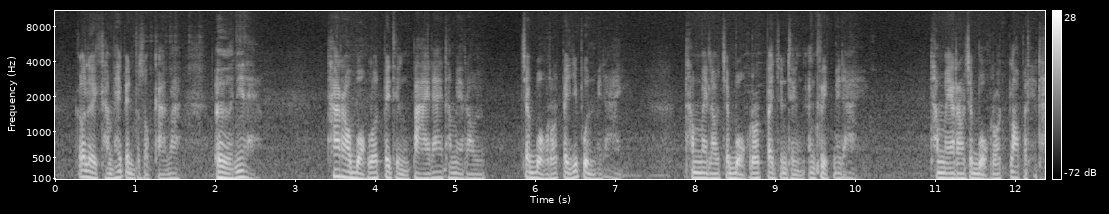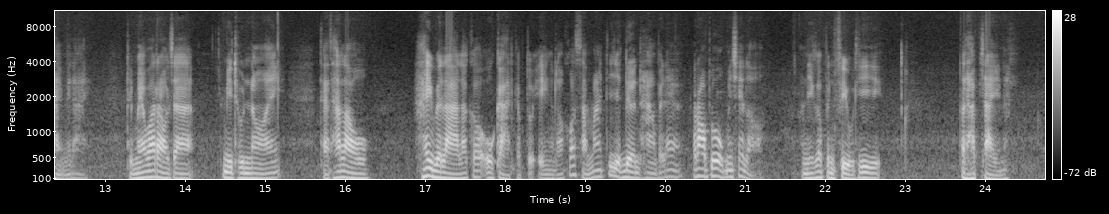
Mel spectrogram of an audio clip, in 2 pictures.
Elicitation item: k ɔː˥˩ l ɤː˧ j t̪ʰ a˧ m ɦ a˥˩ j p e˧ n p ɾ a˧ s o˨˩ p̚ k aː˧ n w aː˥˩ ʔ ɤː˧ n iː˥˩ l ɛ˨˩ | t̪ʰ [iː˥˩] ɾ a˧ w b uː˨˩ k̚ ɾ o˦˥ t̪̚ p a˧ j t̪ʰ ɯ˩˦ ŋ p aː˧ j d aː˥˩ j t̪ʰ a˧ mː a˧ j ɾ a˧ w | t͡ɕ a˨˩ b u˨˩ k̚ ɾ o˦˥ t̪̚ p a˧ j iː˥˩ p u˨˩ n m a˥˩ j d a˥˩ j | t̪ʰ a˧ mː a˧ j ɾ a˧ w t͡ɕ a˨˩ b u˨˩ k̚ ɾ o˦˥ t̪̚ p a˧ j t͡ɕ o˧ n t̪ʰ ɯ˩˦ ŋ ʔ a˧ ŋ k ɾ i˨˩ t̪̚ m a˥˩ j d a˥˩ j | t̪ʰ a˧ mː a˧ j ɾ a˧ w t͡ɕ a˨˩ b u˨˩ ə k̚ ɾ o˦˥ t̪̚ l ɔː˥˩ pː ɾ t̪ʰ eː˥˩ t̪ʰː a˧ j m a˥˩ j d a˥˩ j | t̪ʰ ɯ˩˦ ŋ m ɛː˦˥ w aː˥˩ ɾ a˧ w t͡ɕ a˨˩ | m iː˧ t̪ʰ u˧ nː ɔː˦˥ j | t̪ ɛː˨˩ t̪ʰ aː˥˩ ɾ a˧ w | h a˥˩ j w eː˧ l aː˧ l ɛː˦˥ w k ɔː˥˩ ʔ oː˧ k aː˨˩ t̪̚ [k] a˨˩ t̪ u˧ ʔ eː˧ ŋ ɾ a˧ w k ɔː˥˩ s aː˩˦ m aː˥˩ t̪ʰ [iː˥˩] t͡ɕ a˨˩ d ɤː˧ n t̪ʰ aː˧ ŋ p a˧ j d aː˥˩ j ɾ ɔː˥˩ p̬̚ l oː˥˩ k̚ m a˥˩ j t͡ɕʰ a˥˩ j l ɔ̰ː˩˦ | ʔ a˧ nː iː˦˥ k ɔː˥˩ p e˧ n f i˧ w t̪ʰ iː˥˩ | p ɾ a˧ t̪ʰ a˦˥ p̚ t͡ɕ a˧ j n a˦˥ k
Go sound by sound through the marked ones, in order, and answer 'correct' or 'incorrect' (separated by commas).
incorrect, correct, correct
